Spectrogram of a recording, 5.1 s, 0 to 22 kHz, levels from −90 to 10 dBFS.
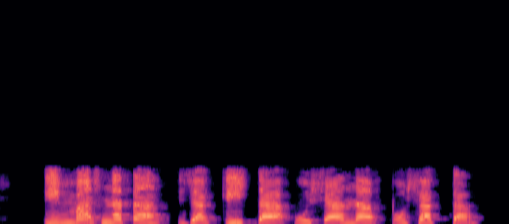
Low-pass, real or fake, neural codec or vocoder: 5.4 kHz; fake; codec, 16 kHz, 2 kbps, FreqCodec, larger model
